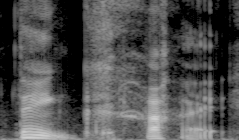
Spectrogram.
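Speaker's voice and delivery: relieved laugh. Retold or imitated. Relieved after a heavy episode, laughing softly. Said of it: "And I'm like".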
